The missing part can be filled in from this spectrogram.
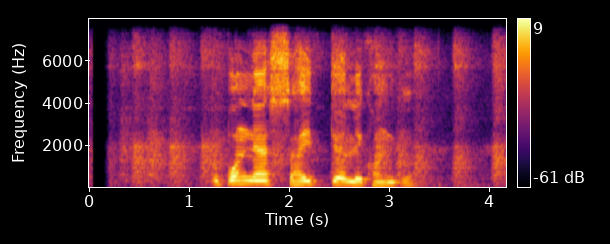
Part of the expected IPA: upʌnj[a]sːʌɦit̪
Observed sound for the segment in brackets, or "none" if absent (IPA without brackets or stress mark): a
